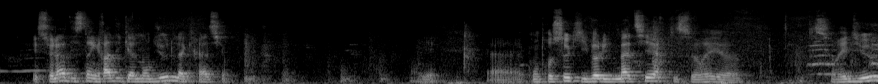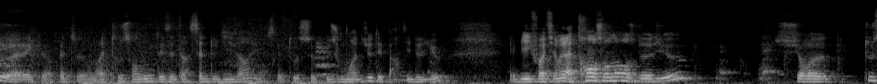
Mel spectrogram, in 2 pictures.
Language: French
